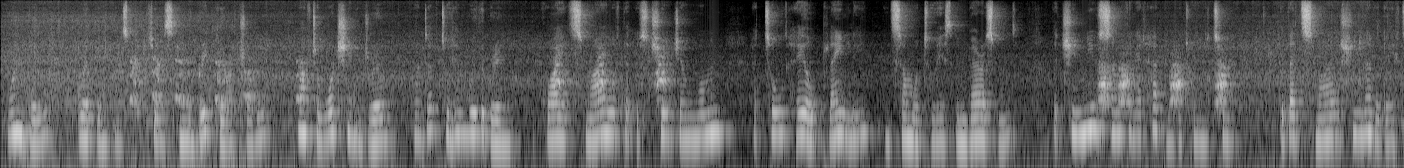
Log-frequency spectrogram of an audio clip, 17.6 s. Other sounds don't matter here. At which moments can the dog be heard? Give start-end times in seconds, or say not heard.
1.6-4.0, 6.8-8.4, 13.7-15.3.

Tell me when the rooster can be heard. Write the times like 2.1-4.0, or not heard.
not heard.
